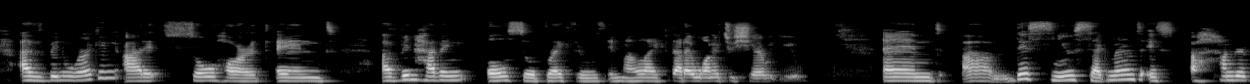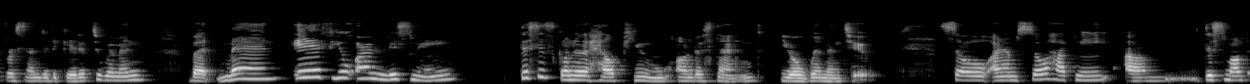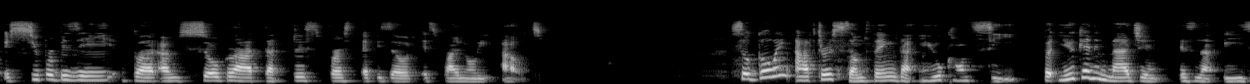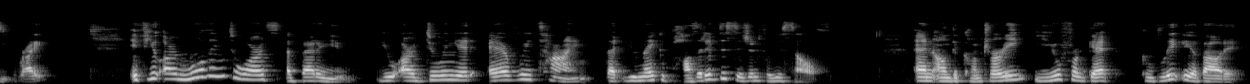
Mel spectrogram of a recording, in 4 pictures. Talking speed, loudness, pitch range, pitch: 140 wpm, -19 LUFS, 160-220 Hz, 180 Hz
